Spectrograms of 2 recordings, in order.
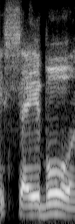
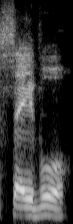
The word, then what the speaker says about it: Savol: people hear it, and just to exchange the V sound for the B sound, it automatically switches your train of thought to who they're talking about. And some people say my name and they say Savol instead of Savol, It's oh, the weather guy.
